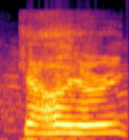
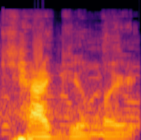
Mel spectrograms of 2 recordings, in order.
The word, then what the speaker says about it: Cagliari: either, but it's not Cagliari. It's not Cagliari, so please stop saying that. It hurts my ears. It's at least say the GL is silent in Italian.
